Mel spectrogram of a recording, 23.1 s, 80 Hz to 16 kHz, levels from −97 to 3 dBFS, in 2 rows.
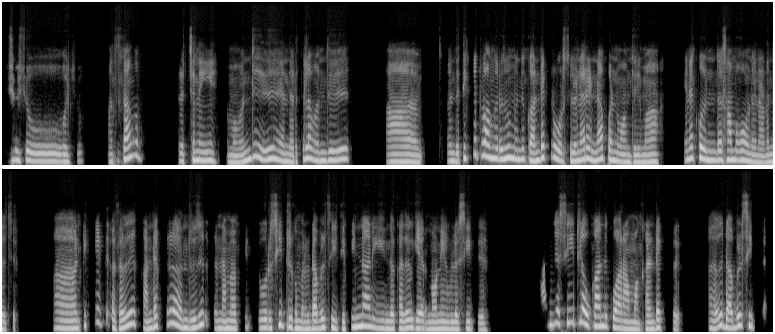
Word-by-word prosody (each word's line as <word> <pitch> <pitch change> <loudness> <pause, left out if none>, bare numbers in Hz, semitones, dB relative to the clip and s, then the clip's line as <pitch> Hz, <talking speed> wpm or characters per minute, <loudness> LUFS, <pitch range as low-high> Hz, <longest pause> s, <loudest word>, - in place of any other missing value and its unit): ஐயயோ! 195 +1 -1 0.5
ஐயோ! 160 +2 -8 0.5
அதுதாங்க 225 - -1 0.6
பிரச்சனையே. 190 +2 +1 0.2
நம்ம 150 0 -2
வந்து 220 +10 +1 0.4
அந்த 170 -2 +1
இடத்துல 225 +10 0
வந்து, 185 +2 +1 0.9
ஆ. - - -1 0.9
அந்த 175 -1 +1
டிக்கெட் 250 +6 -3
வாங்குறதும் 240 -2 +4
வந்து 215 0 +2
கண்டெக்டர் 245 +7 +2
ஒரு 185 - -1
சில 180 - +2
நேரம் 220 +1 +3
என்ன 195 +3 +2
பண்ணுவான் 170 -6 +2
தெரியுமா? 155 +1 +1 0.5
எனக்கு 240 +4 +2
இந்த 195 0 +2
சம்பவம் 200 -1 +3
ஒன்னு 160 -3 0
நடந்துச்சு. 155 +1 -2 0.6
ஆ - - -3 0.4
டிக்கெட் 275 +4 -9
அதாவது 180 +7 +2 0.2
கண்டெக்டர் 205 - -1
வந்து 180 -2 +1
இது 240 +5 +2 0.3
நம்ம 165 +1 +2 0.5
ஒரு 180 - 0
சீட் 245 -4 -1
இருக்கும் 170 -4 +2
பாருங்க. 155 0 0
டபுள் 180 +3 +1
சீட்டு 160 -4 -1
பின்னாடி 210 -1 +3
இந்த 165 -1 +2
கதவுக்கு 175 +1 +2
ஏறுன 155 -1 0
உன்னே 160 +1 +2
உள்ள 155 0 +2
சீட்டு. 155 -3 -4 0.9
அந்த 245 +5 -3
சீட்ல 295 +1 -1
உட்கார்ந்துக்குவாராமா 195 -8 +2
கண்டக்ட்ரு. 160 0 -1 0.5
அதாவது 175 +8 +1
டபுள் 210 +6 +1
சீட்ல. 225 -3 -4
190 Hz, 135 wpm, -23 LUFS, 165-220 Hz, 0.9 s, வாங்குறதும்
